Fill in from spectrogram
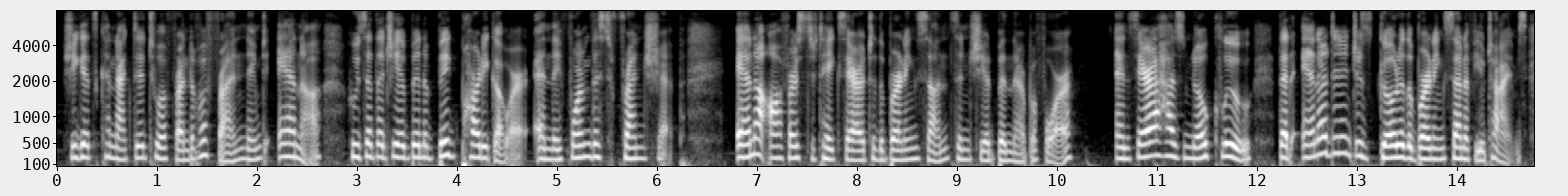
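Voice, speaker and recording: A woman narrates a true crime case in a relaxed, chatty way, with a voice that sits somewhat high. She shifts into little character voices whenever she quotes someone. The sound is close and dry. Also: no room sound. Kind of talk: casual true crime storytelling.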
